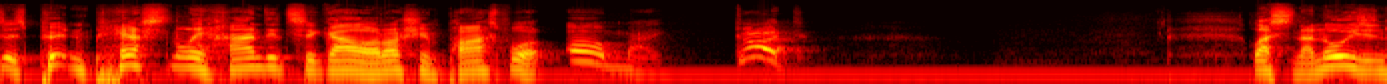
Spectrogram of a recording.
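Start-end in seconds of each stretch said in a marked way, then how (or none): 2.8-4.0 shocked gasp. Real, not acted. Shocked at Putin handing passport.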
